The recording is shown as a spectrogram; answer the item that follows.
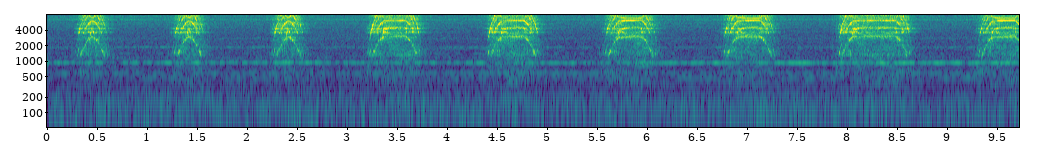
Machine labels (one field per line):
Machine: slide rail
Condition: normal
